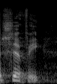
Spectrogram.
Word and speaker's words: SIFI: systemically important financial institutions by the normal words of english rules of english pronunciation if it's a single consonant the vowel is long if it's a double consonant the vowel is short so sifi should be pronounced sci-fi but that was taken so that's why it's called the ciphy i mean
